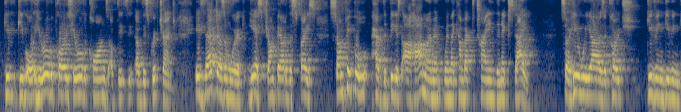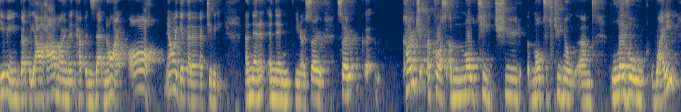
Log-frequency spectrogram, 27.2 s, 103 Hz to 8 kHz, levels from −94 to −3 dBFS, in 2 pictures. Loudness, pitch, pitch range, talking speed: -22 LUFS, 185 Hz, 175-200 Hz, 180 wpm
